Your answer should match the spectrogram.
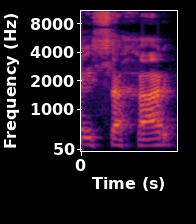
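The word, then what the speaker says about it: יששכר: tribu de y sahar y sahar se escribe con dos sin quiere decir yo puedo separar la palabra y sahar que diga y es dejar hay compensación de acuerdo a nuestra tradición decimos y sahar no mencionamos dobles y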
